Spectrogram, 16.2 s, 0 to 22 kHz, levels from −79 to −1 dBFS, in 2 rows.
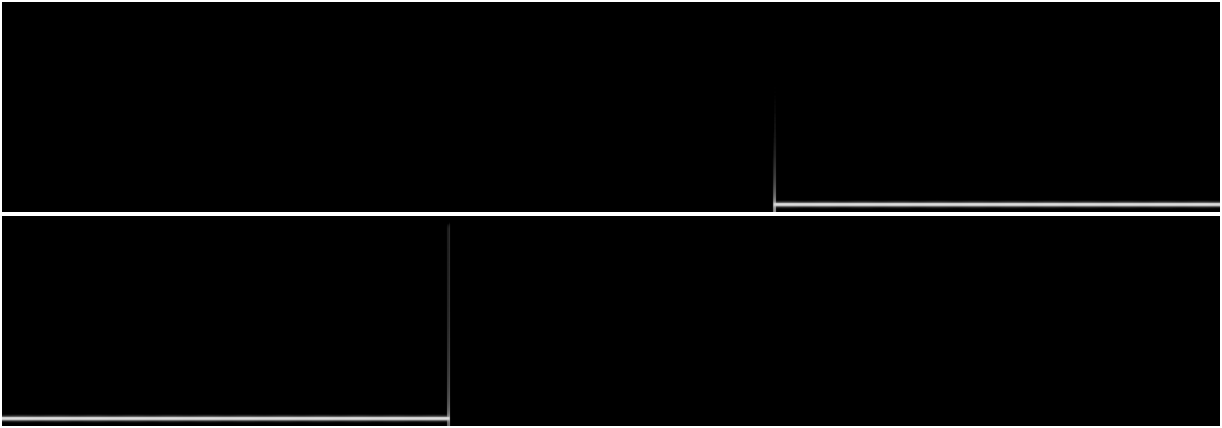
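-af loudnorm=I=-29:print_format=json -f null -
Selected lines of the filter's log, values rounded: "input_i" : "-12.6",
"input_tp" : "-6.0",
"input_lra" : "5.5",
"input_thresh" : "-22.7",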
